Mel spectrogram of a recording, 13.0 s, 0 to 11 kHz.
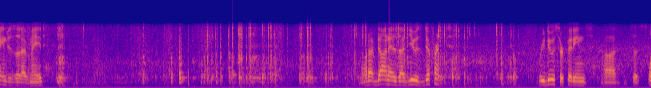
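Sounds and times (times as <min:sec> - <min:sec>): footsteps crunching on snow: 0:00.0 - 0:04.4.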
